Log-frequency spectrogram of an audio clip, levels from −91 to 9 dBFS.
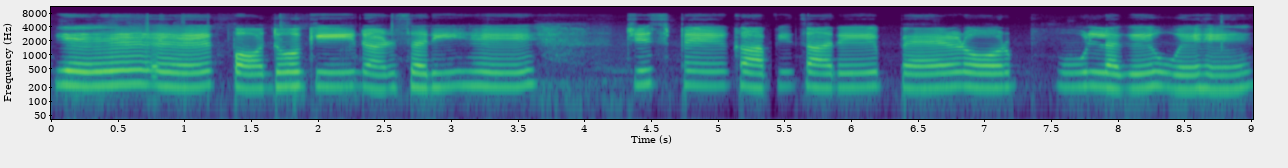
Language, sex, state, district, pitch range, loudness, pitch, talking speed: Hindi, female, Madhya Pradesh, Bhopal, 200-220 Hz, -14 LUFS, 210 Hz, 100 wpm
